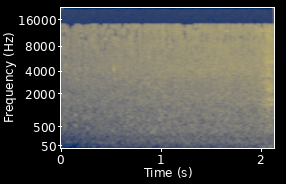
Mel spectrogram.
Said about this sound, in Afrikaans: Hy onthou skielik dat daar 'n waterval in die rivier is en hy is reguit op pad soontoe in die stroom wat hom intussen meegesleur het.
